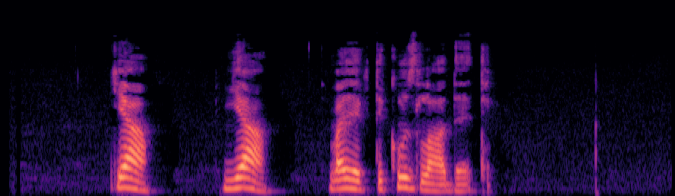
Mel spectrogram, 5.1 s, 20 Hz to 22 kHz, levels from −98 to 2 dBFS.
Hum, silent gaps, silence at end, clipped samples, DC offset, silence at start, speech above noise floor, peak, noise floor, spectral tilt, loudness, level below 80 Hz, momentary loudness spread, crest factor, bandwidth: none; none; 1.55 s; under 0.1%; under 0.1%; 0.85 s; 52 dB; -6 dBFS; -75 dBFS; -6 dB/octave; -24 LUFS; -80 dBFS; 13 LU; 20 dB; 9.4 kHz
